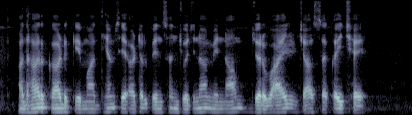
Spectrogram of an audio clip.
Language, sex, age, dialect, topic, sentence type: Magahi, male, 25-30, Western, banking, statement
